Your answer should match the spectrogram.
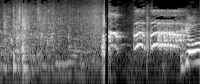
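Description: Water splashing in an aluminium basin for about the first second. Then a rooster crows loudly for the last half-second or so.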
